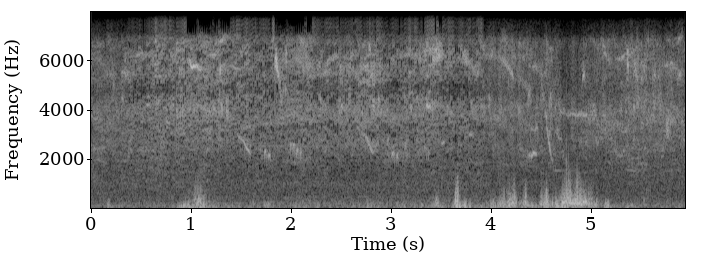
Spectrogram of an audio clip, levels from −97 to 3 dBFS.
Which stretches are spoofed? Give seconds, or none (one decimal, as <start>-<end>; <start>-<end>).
2.0-4.5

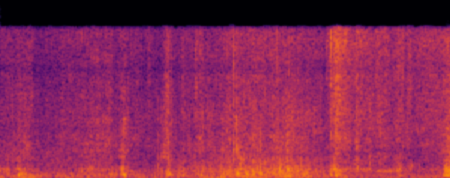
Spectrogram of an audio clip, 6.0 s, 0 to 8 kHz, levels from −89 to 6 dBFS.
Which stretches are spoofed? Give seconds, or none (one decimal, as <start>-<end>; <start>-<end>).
none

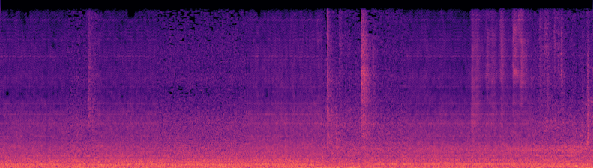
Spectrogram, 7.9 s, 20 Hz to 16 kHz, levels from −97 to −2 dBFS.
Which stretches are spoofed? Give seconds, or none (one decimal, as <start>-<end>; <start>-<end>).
0.0-0.9; 1.3-2.1; 3.3-4.3; 5.4-7.1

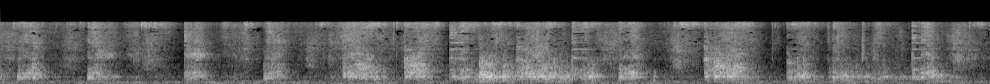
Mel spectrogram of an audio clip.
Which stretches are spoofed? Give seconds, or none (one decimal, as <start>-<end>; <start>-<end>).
none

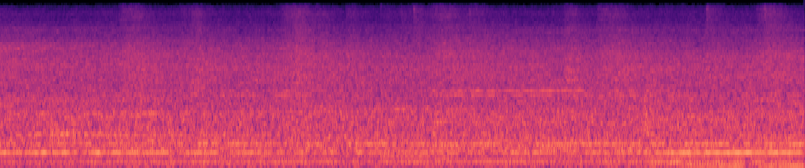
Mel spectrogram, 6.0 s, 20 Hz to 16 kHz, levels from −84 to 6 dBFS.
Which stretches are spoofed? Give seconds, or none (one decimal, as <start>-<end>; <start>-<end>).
none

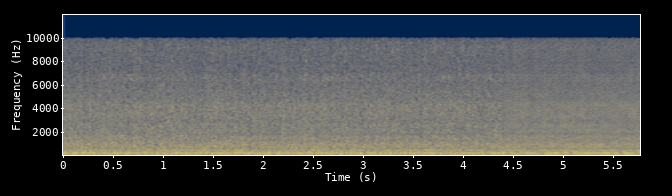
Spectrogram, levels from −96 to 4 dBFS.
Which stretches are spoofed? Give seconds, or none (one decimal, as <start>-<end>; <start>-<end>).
4.4-5.8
